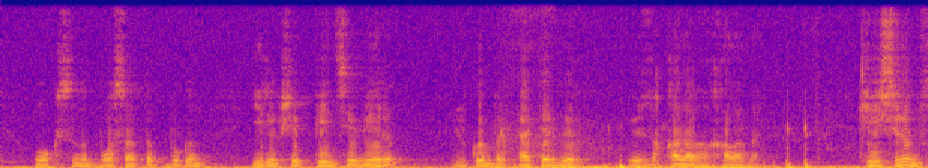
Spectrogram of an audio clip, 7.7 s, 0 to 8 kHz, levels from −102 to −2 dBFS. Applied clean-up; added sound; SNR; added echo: none; Bird; 0 dB; reverberation time 0.6 s.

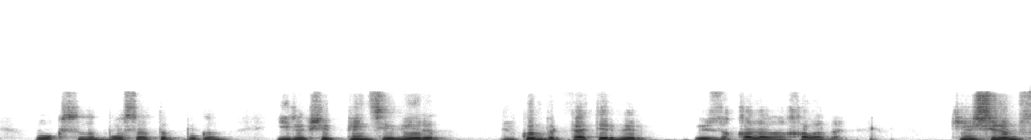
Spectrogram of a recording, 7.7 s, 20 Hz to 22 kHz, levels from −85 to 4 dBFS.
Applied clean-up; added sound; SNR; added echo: neural mask model DeepFilterNet 3.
